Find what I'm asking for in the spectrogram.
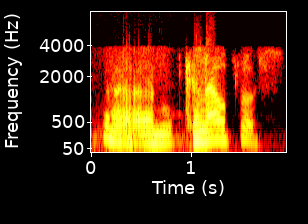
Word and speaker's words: Canal Plus: Canal Plus. – Canal Plus, and even pronounced properly, you get 2 points for that one.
